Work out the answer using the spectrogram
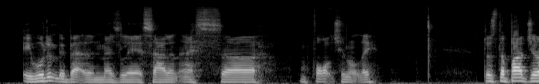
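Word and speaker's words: Meslier: wouldn't be better than mesle silent s uh unfortunately does the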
